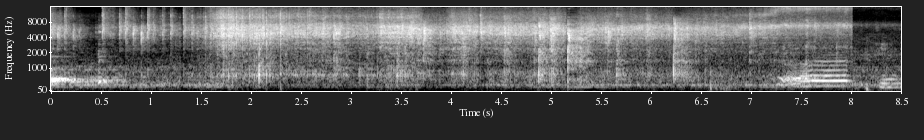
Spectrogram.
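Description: Steady crackling sizzle of mustard seeds popping in hot oil, continuous and fairly close, with a brief metallic scrape near the end.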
